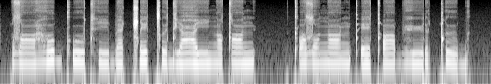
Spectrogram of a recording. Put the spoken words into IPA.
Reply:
zˤ ɑː ɦ o b kʼ u tʰ iː b æ ǁ e ǀ ɯ d iː ʕ iː ŋ ɯ tˤ y ŋ | kʼ ɯ zˤ ø ŋ ɑː ŋ tʼ e tʼ ɑː b ɦ y ɾ ɯ ǃ ɯ b

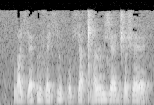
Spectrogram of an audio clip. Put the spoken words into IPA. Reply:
ðˤ i˩ ç ɛ˩˥ ʔ ɯ˥˩ z ɛ˧ ç ɯ˥˩ b o˩ ç a˥˩ ɡ͡ǁ a˩˥ ɹ ɯ˥ ʑ ɛ˥ d͡ʒ ʌ˧ ʃ ɛ˥˩

